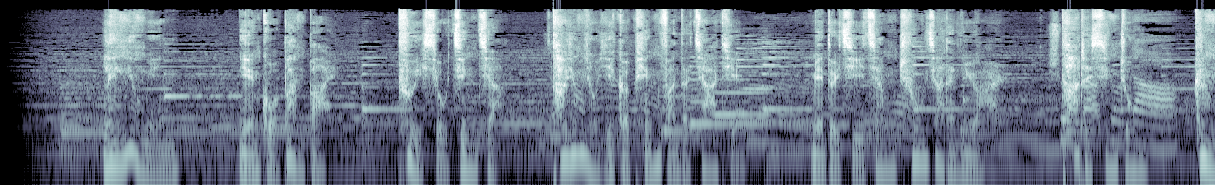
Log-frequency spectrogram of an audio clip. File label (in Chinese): 男国 其他 微电影 内心独白; 时尚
